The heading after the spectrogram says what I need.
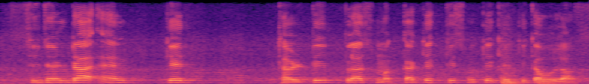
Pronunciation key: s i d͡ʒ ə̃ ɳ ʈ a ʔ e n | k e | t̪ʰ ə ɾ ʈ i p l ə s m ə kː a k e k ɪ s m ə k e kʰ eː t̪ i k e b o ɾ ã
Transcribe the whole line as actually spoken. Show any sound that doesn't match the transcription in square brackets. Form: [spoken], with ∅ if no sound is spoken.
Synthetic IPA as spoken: s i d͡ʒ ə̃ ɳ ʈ a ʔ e n | k e | t̪ʰ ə ɾ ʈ i p l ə s m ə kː a k e k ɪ s m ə k e kʰ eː t̪ i k [a] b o [l] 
